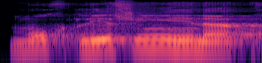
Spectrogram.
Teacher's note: ख्वा को पुर पढ़ेंगे, लाम बारीक और स्वाद को फिर पुर पढ़ेंगे।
